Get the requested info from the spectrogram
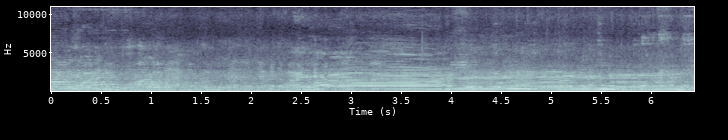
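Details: Indian bullock cattle for sale at a market in Thakurgaon district, Bangladesh, in 2025, giving one harmonic moo of about a second and a half, followed by a lower, drawn-out call, over dense crowd chatter.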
